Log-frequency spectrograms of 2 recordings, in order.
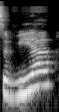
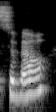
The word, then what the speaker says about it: Sevilla: I said Seville is because like it's actually pronounced Sevilla but like most other people who aren't Spanish pronounced at Seville so I just got caught up because I'm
